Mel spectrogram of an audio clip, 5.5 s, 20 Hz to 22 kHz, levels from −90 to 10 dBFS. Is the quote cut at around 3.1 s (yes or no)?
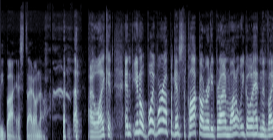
no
